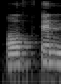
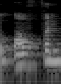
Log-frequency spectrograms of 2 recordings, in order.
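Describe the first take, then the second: First: ऑफ्टन with a clear T after F; wrongly sounded T. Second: ऑफन with F straight into N; silent T. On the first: Teacher shows what not to read, ऑफ्टन with T. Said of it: "ऑफ्टन नहीं पढ़ते हैं". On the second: Teacher models the exception, ऑफन with silent T. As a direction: leave the T out of ऑफन. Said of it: "हम इसको ऑफन पढ़ते हैं". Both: Shown as a demonstration.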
